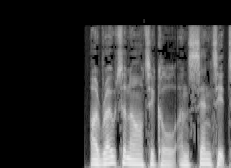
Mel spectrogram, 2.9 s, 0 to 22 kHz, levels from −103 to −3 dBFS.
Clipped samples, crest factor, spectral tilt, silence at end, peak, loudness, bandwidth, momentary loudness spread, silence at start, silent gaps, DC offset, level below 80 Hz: under 0.1%; 16 dB; -6 dB/octave; 0.1 s; -2 dBFS; -17 LUFS; 11.5 kHz; 5 LU; 1.15 s; none; under 0.1%; -38 dBFS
